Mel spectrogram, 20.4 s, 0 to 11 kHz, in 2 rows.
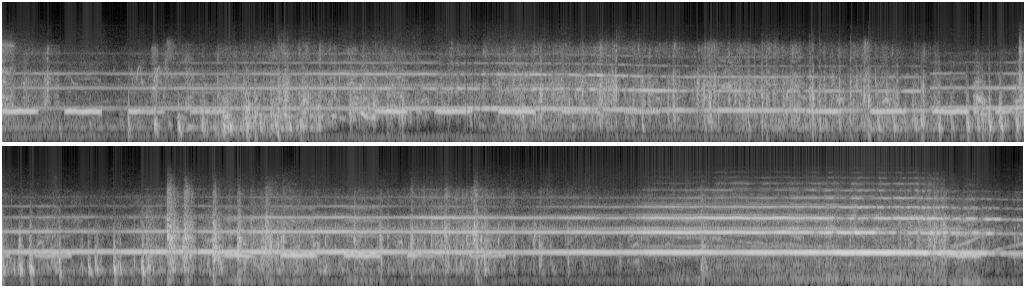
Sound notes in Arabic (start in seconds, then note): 0.2 صوت صفارة الإسعاف; 12.4 صوت صفارة الإسعاف; 12.4 صوت صفارة الإنذار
